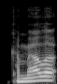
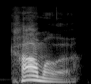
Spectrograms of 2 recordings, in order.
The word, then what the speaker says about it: Kamala: president of the united states oh kamala mm-hmm camilla what is it kamala yeah oh that's a good way to remember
